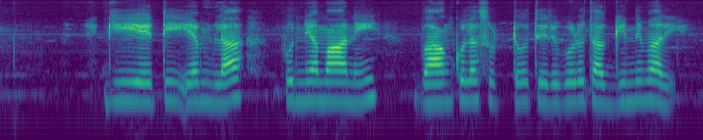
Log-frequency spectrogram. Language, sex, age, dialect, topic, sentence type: Telugu, female, 36-40, Telangana, banking, statement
